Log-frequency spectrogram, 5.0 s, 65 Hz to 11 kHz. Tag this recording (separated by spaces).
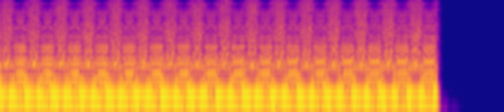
110 bass beat bpm club dance dub dub-step dubstep effect electro electronic lfo loop noise porn-core processed rave Skrillex sound sub synth synthesizer techno trance wah wobble wub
